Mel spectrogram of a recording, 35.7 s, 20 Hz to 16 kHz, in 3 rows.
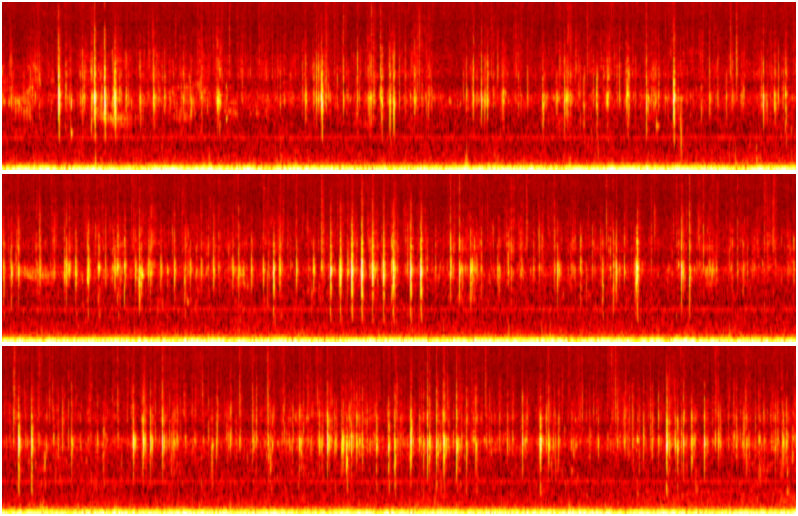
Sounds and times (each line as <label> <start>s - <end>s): River 0.0s - 35.7s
